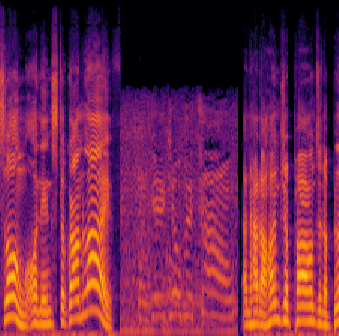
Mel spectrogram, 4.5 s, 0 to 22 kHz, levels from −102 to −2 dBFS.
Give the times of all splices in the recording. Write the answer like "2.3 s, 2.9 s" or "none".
1.5 s, 3.2 s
